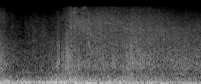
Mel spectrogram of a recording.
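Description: A dragon breathes fire with a loud roar.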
